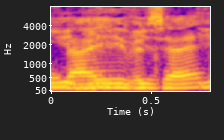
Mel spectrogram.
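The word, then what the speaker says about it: naïveté: How do you say that word? – Yeah, I mean, naivete. – You said it right.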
